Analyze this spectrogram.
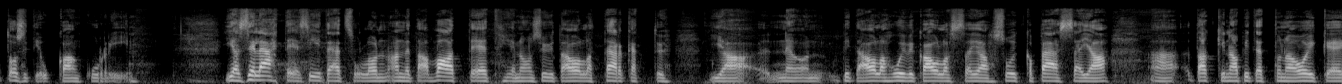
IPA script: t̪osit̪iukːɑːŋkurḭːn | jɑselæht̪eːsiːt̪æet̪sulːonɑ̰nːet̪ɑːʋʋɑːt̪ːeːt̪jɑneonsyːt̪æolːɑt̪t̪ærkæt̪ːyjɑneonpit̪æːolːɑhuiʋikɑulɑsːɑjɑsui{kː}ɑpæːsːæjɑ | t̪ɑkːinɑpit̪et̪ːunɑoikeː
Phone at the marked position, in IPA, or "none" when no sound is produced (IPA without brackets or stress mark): kː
